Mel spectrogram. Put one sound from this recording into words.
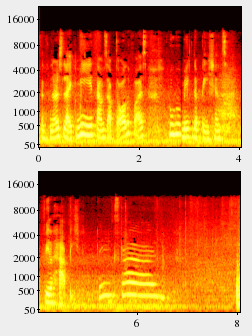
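A young woman talks cheerfully and close up.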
